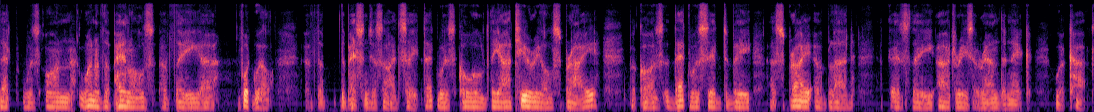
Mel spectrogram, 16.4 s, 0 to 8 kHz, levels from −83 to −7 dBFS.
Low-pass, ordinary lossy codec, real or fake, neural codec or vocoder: 7.2 kHz; Opus, 64 kbps; real; none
